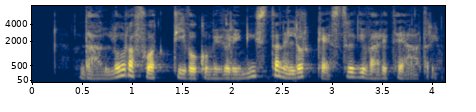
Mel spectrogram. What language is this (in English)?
Italian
